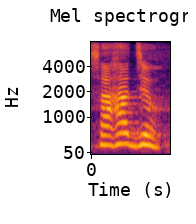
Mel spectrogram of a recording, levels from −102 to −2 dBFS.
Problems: none marked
